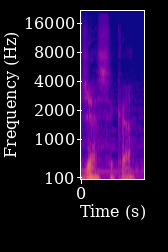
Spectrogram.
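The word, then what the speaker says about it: 朱志香: You see, Japanese characters is pronounced Jessica.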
